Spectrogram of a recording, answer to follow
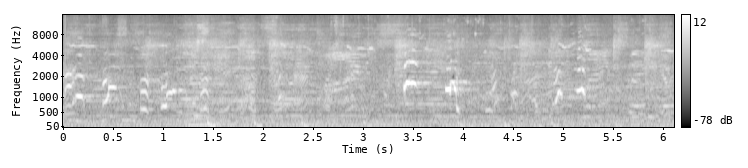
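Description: A dog yipping and whining in short, high calls repeated many times, over music playing in the background.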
